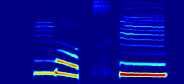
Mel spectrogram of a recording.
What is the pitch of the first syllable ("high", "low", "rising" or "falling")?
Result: falling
